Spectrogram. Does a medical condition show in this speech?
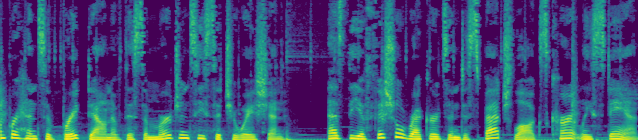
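No.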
